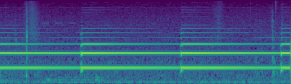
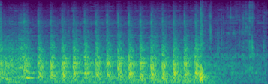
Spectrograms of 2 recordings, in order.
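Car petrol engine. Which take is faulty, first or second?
second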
